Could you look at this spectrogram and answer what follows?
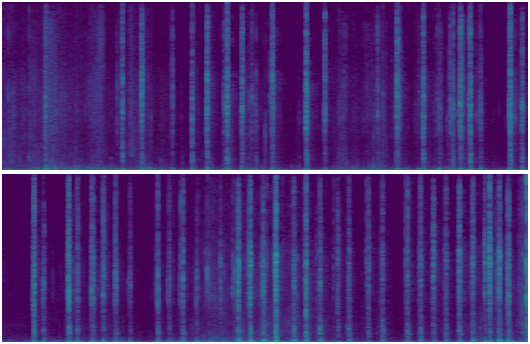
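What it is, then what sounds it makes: Aluminium keyboard with plastic keys. An Apple-style wireless keyboard with an aluminium body and white plastic keys is held upright near the microphone and tapped and typed on with black-gloved fingertips. A steady run of quick, dry clicks and taps rises and falls in density over a low background. Each click is short and bright, with very little ring.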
